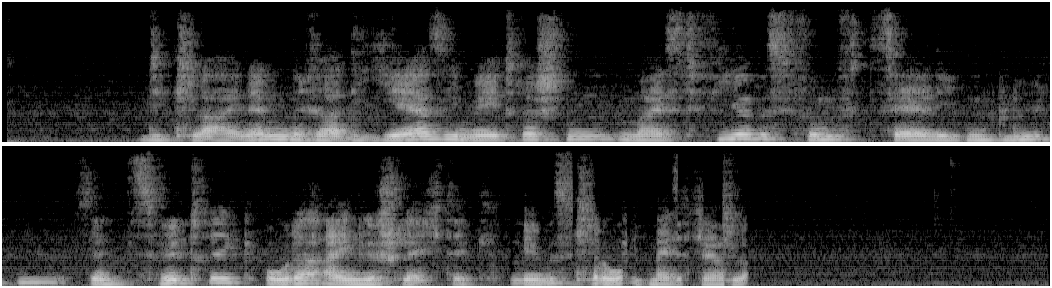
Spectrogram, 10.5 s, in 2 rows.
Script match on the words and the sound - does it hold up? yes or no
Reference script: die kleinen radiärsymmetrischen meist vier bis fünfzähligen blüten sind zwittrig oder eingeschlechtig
no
